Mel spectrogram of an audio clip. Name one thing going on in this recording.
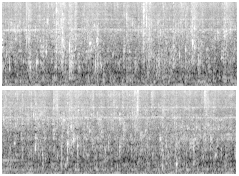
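Water splashes and drips as hands rinse meat in a basin.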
